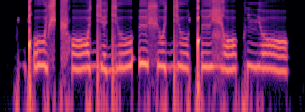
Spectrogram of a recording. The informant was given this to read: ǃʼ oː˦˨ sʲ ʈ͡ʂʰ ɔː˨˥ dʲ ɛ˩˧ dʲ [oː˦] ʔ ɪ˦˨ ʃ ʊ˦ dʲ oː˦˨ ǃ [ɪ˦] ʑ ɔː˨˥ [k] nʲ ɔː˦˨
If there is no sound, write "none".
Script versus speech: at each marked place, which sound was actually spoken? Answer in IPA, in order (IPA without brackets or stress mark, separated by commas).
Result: oː˨˥, ɪː˦, k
